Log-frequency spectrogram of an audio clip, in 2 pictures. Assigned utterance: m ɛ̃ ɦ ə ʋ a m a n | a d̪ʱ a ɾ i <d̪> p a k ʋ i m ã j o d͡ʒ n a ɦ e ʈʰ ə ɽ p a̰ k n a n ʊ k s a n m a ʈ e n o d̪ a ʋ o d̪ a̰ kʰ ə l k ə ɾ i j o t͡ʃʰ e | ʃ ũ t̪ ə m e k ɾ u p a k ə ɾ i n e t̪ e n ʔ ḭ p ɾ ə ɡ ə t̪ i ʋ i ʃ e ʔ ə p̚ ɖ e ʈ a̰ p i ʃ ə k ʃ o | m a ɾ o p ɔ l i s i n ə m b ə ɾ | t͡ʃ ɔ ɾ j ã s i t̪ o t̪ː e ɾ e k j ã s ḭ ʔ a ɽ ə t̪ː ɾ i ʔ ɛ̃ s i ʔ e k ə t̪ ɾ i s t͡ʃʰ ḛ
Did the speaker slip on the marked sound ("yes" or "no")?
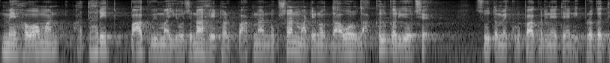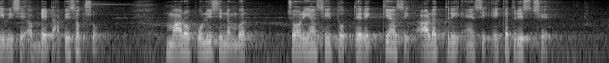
yes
